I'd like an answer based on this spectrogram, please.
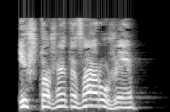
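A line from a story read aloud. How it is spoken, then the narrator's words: Sharp question. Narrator (Russian): резко спросила Амбридж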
